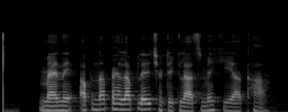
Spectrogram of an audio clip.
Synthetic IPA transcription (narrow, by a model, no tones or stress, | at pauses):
mɛ̃ːneʔɐ̰pnapɛɦlapleːt͡ʃʰɐʈiklaːsmẽkijat̪ʰaː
